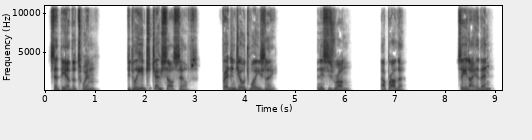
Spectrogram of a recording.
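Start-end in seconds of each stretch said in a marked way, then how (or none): 1.6-9.0 put-on young boy voice. Twin introduces family.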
